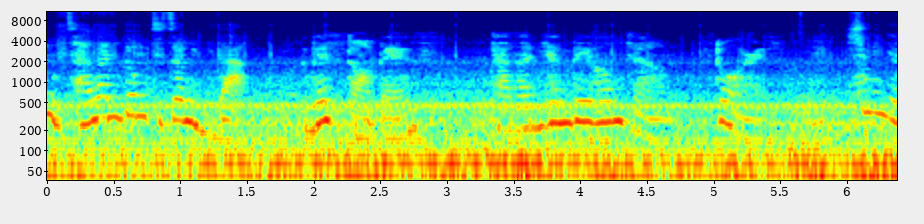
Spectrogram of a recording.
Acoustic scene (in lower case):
bus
